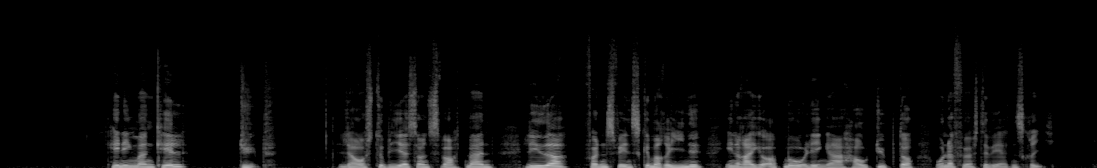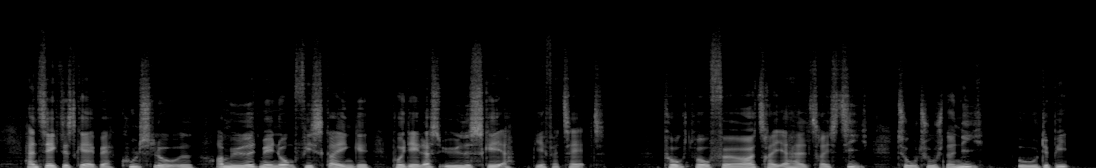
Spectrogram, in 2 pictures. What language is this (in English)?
Danish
